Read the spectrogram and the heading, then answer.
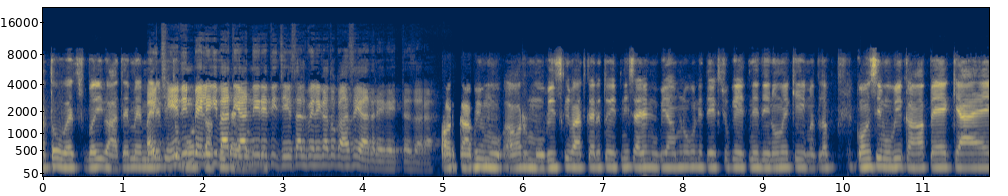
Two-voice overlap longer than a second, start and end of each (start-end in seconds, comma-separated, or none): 1.3-2.8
